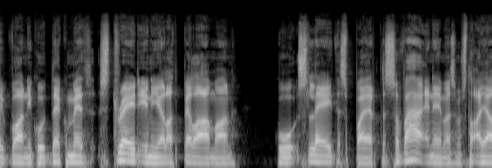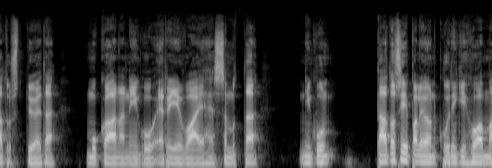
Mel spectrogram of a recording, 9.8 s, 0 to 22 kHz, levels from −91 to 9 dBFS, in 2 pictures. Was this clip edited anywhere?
yes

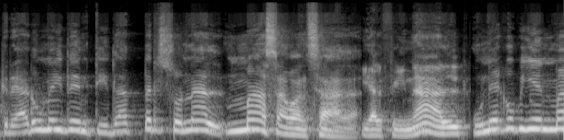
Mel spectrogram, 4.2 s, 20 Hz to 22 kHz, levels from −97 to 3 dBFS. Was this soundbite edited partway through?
no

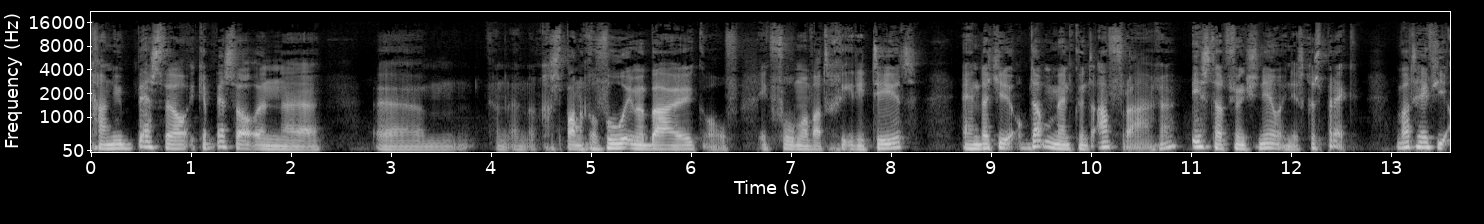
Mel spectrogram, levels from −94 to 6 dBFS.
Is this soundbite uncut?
no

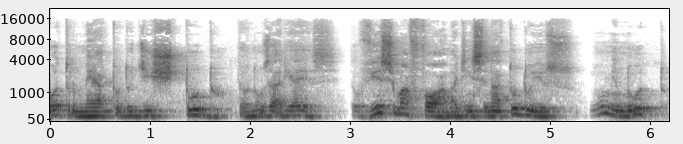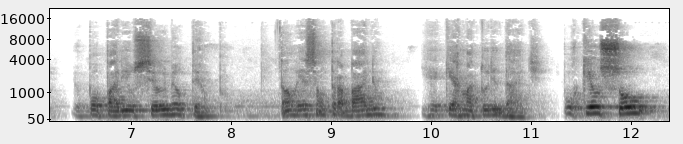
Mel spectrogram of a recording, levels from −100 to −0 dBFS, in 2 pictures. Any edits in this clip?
yes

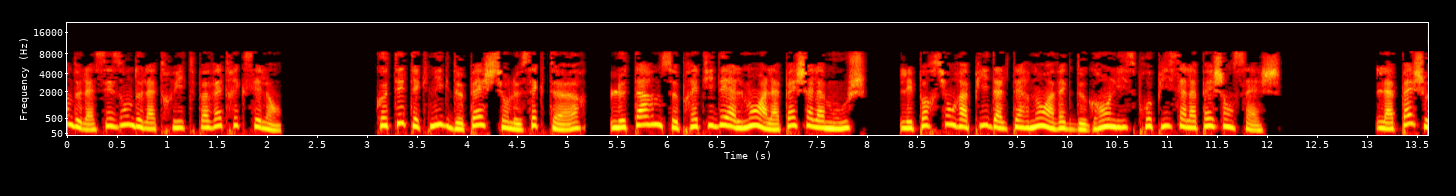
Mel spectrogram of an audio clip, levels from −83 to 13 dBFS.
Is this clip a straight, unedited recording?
yes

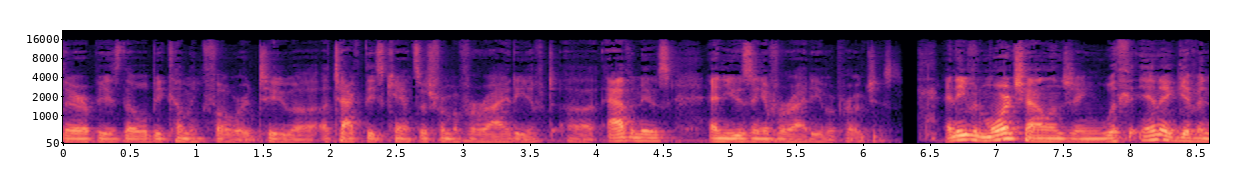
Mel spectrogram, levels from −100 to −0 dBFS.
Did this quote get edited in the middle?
yes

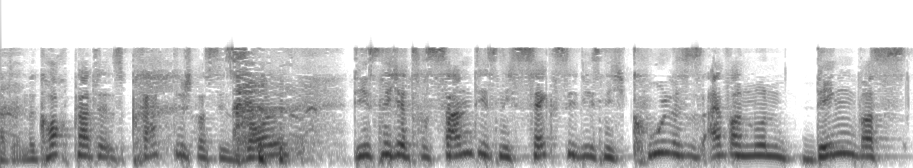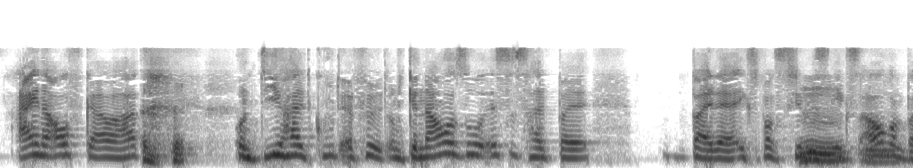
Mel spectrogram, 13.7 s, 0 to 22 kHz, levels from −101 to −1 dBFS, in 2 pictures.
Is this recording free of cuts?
no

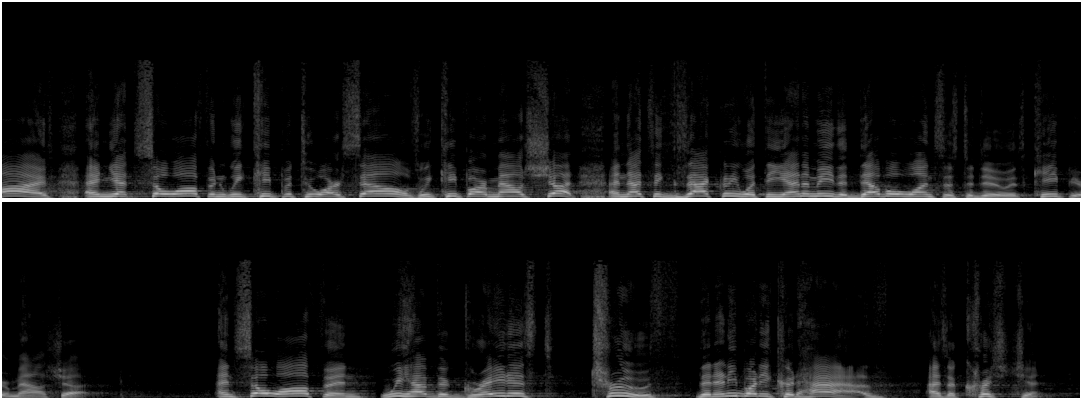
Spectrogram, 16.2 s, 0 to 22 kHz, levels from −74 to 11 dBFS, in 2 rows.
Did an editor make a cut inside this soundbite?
yes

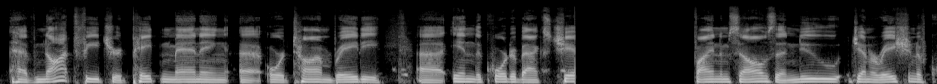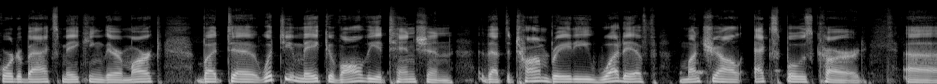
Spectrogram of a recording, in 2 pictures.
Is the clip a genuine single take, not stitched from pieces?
yes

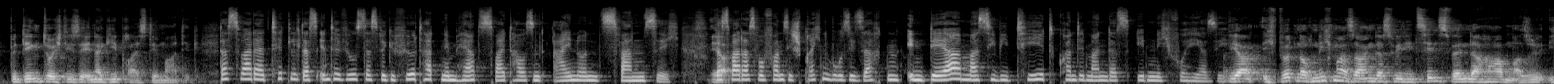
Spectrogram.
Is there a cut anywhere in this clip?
yes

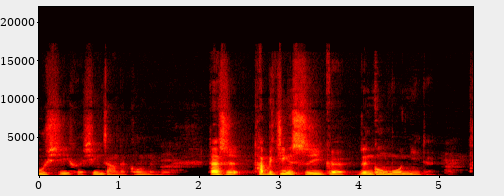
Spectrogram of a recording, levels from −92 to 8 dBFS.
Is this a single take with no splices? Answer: yes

